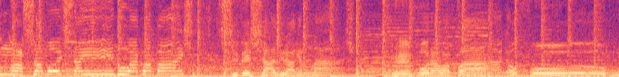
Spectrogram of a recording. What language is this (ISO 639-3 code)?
por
